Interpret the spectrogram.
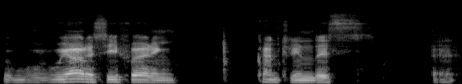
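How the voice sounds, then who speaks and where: A man from Greece hosting a book club interview, hesitant with many pauses and restarts. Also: on the low side, little pitch movement, sharp tone, no room sound, rough recording. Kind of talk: interview questions.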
